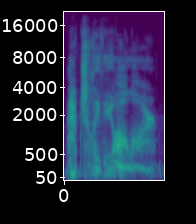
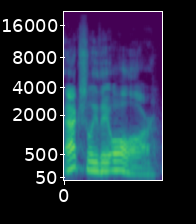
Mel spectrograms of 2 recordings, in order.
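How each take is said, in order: First: It is said at normal, softer volume. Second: It is said louder, with more force.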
